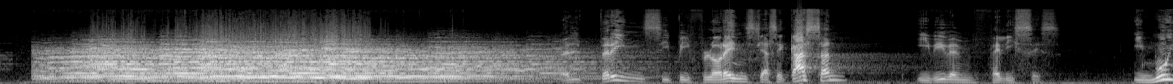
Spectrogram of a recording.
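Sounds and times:
bells ringing to celebrate a prince's wedding: 0:00.3 - 0:06.8
trumpets: 0:00.3 - 0:06.8
speech: 0:06.0 - 0:08.6, 0:09.2 - 0:10.6, 0:11.3 - 0:11.7.

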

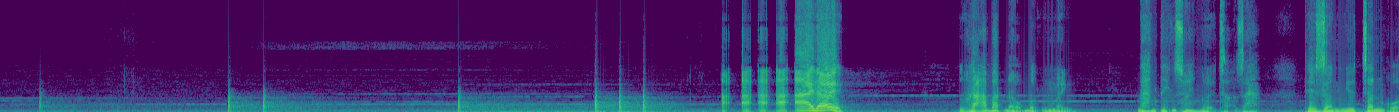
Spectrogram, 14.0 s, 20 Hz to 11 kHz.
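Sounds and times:
knocking on a door from outside, heard from within a house: 0:00.4 - 0:00.7, 0:02.3 - 0:03.0, 0:04.6 - 0:05.0, 0:05.9 - 0:06.8
speech: 0:07.6 - 0:08.5, 0:09.6 - 0:10.8, 0:11.4 - 0:13.9.

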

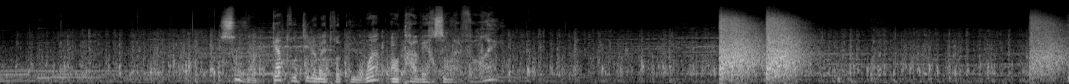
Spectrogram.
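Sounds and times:
speech: 0:02.2 - 0:05.2
gunshots fired at someone in a forest: 0:07.2 - 0:08.3, 0:10.3 - 0:10.6.

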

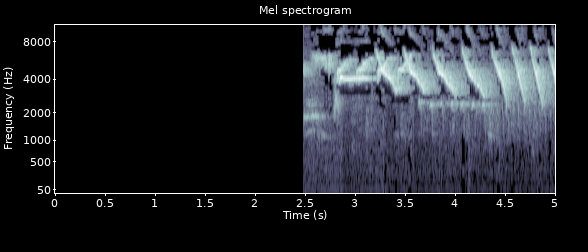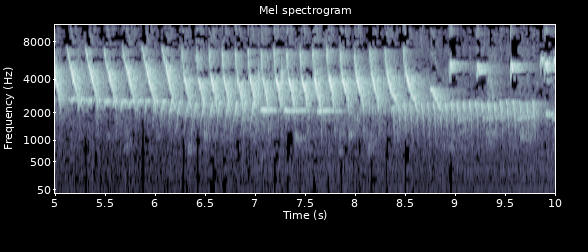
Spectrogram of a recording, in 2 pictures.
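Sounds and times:
champion singing canary: 0:02.5 - 0:09.9.

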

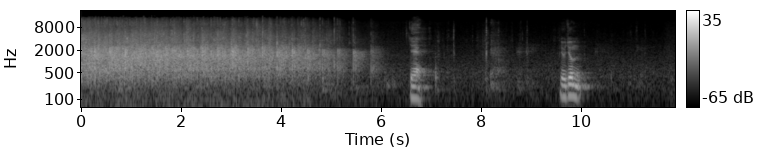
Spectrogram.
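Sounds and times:
audience applause at a political speech in a city hall: 0:00.0 - 0:06.1
speech: 0:06.6 - 0:07.0, 0:09.6 - 0:10.1.

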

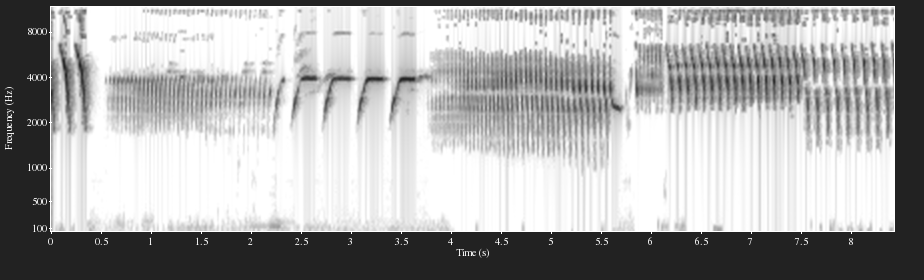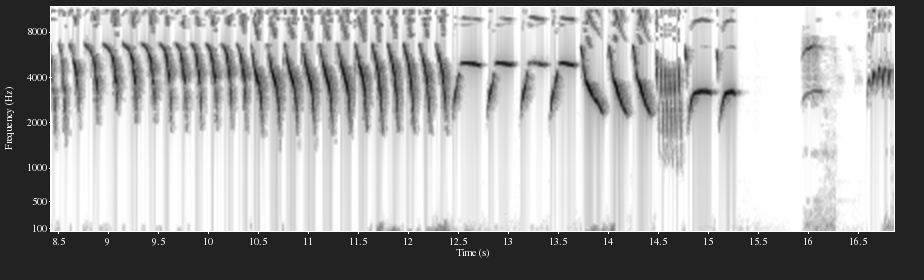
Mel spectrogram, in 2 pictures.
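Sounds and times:
canary singing trills and swept whistles: 0:00.0 - 0:15.4, 0:16.0 - 0:16.8.

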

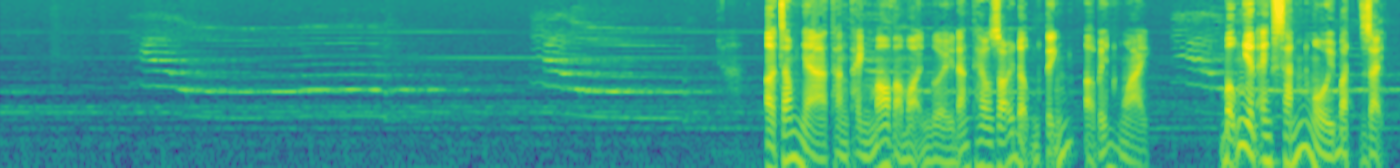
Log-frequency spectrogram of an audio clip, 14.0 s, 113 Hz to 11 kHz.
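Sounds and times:
cat meowing at night: 0:01.3 - 0:04.5, 0:05.3 - 0:07.0, 0:08.2 - 0:13.9
speech: 0:07.7 - 0:11.6, 0:12.2 - 0:13.9.

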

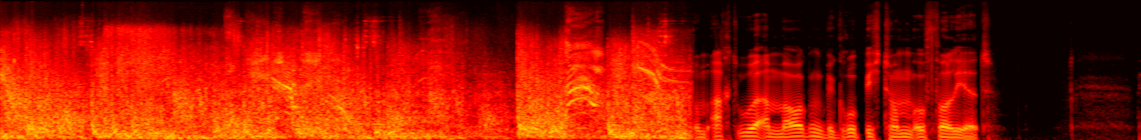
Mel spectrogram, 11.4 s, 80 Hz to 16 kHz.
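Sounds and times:
dense roaring booming noise of a shootout: 0:00.0 - 0:07.0
gunshot fired at close range into a man's back: 0:00.0 - 0:07.0
speech: 0:07.4 - 0:10.0.

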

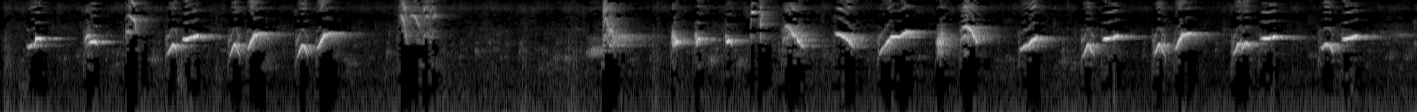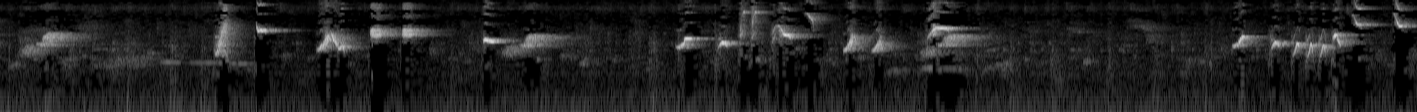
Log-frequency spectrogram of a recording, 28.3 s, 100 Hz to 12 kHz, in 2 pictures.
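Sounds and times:
leafbird singing vigorously: 0:00.0 - 0:28.3.

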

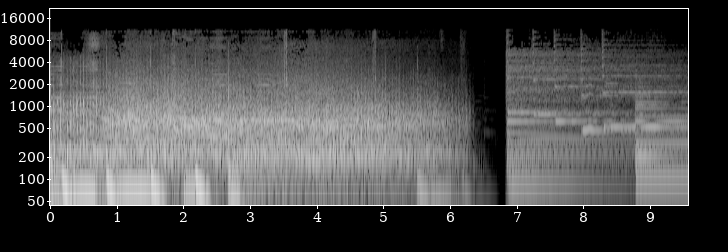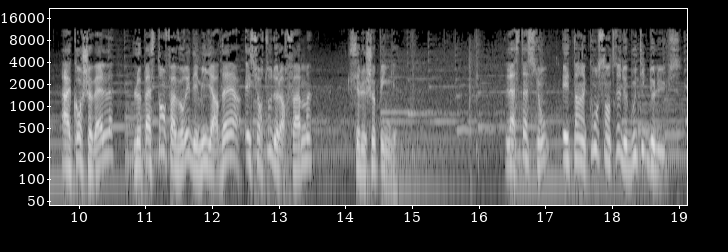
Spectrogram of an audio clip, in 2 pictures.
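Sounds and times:
helicopter arriving at a mountain ski resort: 0:00.0 - 0:06.3
speech: 0:09.8 - 0:15.0, 0:16.4 - 0:19.1.

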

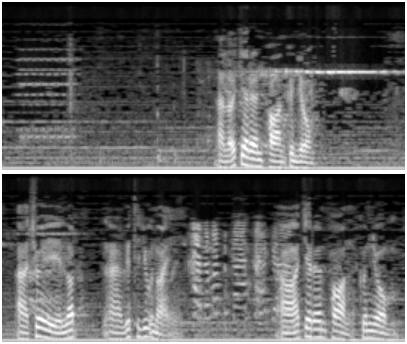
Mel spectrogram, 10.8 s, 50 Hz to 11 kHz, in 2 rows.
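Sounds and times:
telephone ringing with an incoming call to a radio phone-in program: 0:00.2 - 0:01.1, 0:03.0 - 0:05.4
speech: 0:02.8 - 0:04.3, 0:05.6 - 0:08.0, 0:09.0 - 0:10.7.

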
